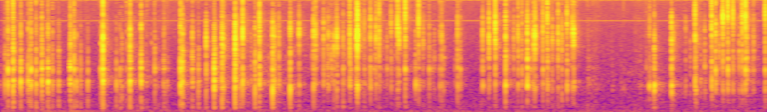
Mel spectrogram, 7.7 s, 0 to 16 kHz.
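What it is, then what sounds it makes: Plastic game case tapped with fingernails. Long nails tap quickly on the back cover and top edge of a closed, hollow plastic PS3 game case for The Walking Dead. The sound is a dense run of sharp, bright, clicky taps with a hollow plastic tone and almost no low end. The tapping pauses briefly just before the six-second mark, then resumes.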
